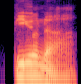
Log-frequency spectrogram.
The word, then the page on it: buna: American English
